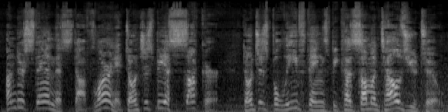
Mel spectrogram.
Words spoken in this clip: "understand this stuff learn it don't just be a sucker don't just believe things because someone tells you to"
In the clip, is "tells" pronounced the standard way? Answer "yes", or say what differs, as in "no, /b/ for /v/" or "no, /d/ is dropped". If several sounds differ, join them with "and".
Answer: yes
